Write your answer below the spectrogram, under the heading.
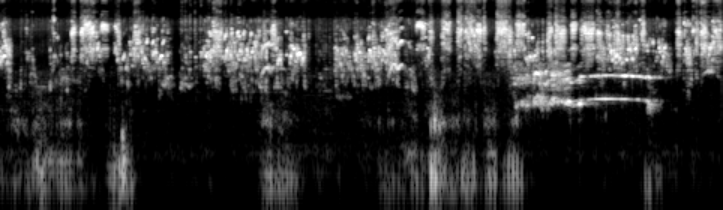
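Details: Breeding pair of budgerigars chattering with scratchy high chirps and harsh squawks, then a couple of lower drawn-out whistled calls near the end, with some low thumps in the background.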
